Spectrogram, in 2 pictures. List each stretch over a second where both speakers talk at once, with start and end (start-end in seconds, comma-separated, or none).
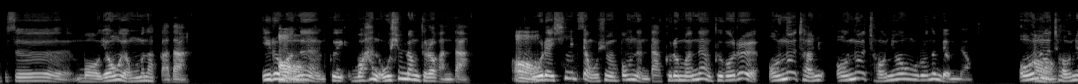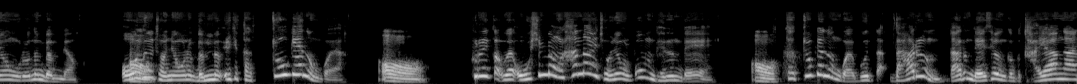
none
